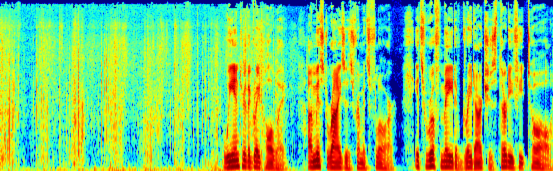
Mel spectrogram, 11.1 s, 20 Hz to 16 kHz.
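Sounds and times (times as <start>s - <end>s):
footsteps crunching on a hard snowy floor inside an ice hotel: 0.0s - 6.4s
speech: 4.5s - 11.0s.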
